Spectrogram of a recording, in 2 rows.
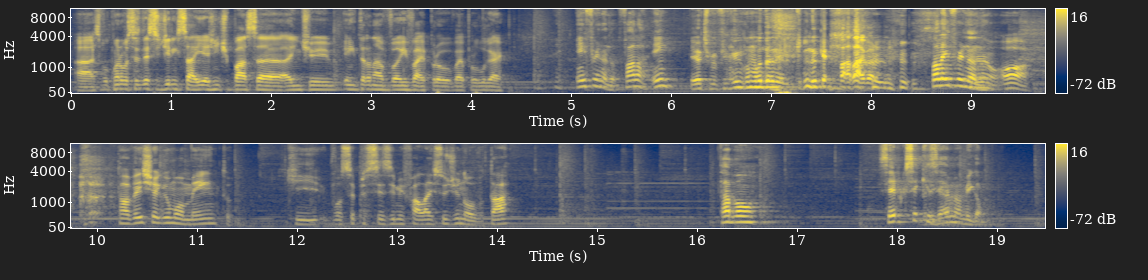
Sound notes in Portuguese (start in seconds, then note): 7.0 risadas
